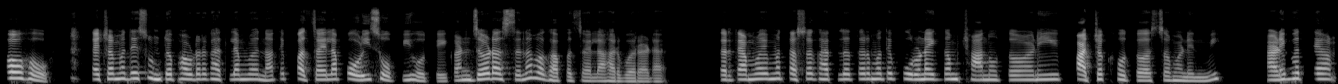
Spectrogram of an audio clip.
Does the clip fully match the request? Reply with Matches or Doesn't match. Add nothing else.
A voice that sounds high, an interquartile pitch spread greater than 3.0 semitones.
Matches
